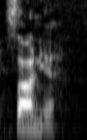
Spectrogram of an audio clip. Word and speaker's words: Saoirse: S-A-O-I-R-S-E. – Sonya.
